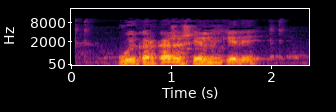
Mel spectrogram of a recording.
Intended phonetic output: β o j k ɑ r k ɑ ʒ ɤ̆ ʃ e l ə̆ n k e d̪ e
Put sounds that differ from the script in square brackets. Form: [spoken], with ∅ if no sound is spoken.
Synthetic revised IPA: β [u] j k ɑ r k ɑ ʒ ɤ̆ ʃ e l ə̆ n k e d̪ e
